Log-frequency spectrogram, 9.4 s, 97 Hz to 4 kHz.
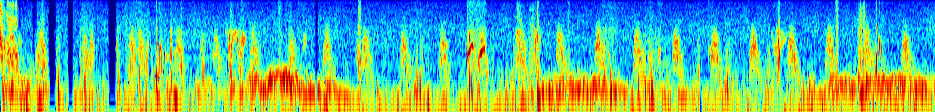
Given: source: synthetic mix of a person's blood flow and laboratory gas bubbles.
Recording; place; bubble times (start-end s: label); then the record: Doppler ultrasound of blood flow; subclavian vein
0.00-0.48 s: bubbles
0.54-0.63 s: bubbles
0.78-0.91 s: bubbles
1.15-1.23 s: bubbles
1.29-1.86 s: bubbles
1.99-2.06 s: bubbles
2.24-2.48 s: bubbles
2.96-3.08 s: bubbles
3.55-3.65 s: bubbles
4.10-4.25 s: bubbles
4.67-4.87 s: bubbles
5.12-5.43 s: bubbles
6.01-6.17 s: bubbles
6.33-6.71 s: bubbles
6.97-7.01 s: bubbles
7.07-7.16 s: bubbles
7.22-7.33 s: bubbles
7.57-7.91 s: bubbles
8.54-8.85 s: bubbles
From the record:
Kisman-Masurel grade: 233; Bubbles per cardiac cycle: several, 3 to 8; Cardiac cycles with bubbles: 50 to 99%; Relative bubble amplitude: loud (0.450 to 0.775); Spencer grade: 3 (all of the cardiac periods contain showers or single bubble signals, but not dominating or overriding the cardiac motion signals); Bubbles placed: anywhere in the cardiac cycle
